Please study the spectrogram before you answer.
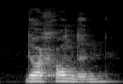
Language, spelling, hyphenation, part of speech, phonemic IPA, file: Dutch, doorgronden, door‧gron‧den, verb, /doːrˈɣrɔndə(n)/, Nl-doorgronden.ogg
- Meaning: to see through, to comprehend, to unravel (mysteries)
